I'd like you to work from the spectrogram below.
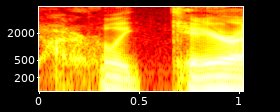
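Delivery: breathy whispered indifference; bored whisper. Retold or imitated. Voicing bored Sesshomaru.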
